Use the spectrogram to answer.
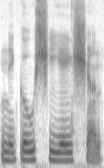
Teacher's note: there are two T's in this, but neither T is a hard T. They're both very soft, that sh sound, because they're followed by the I and another vowel, the she, a negotiation.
